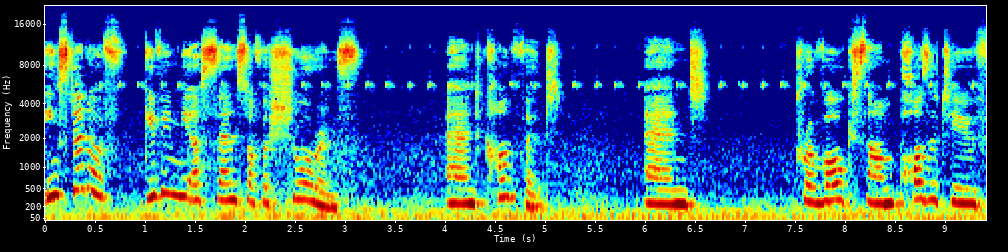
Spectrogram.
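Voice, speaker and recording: Speaking at a very slow pace with long, frequent pauses, a woman uses a high voice and lively intonation in a room with audible echo. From China. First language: not English (Chinese dialect; Mandarin third language). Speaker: language teacher. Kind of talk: tutorial.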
